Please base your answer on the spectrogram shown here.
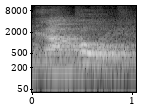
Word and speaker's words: crapaud: Crapaud. Les deux ici est muet. Les deux est muet. Donc on ne prononce pas les deux.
